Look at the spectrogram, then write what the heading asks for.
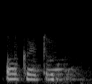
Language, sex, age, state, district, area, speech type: Gujarati, female, 18-30, Gujarat, Junagadh, urban, conversation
